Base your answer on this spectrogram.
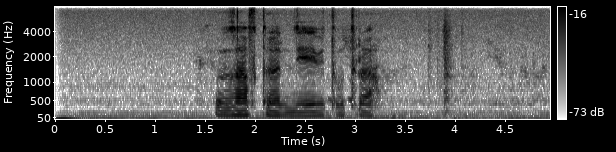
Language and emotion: Russian, neutral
